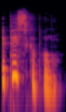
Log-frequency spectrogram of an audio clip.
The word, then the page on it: episcopal: British English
